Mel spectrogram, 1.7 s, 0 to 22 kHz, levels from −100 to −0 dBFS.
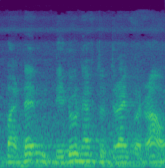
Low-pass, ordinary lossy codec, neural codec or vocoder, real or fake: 19.8 kHz; none; vocoder, 44.1 kHz, 128 mel bands every 256 samples, BigVGAN v2; fake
